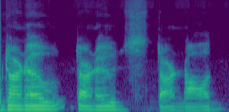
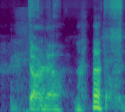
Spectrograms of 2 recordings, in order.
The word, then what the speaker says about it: d'Arnaud: And I don't know Darnaud. How do you say his name? d'Arnaud.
